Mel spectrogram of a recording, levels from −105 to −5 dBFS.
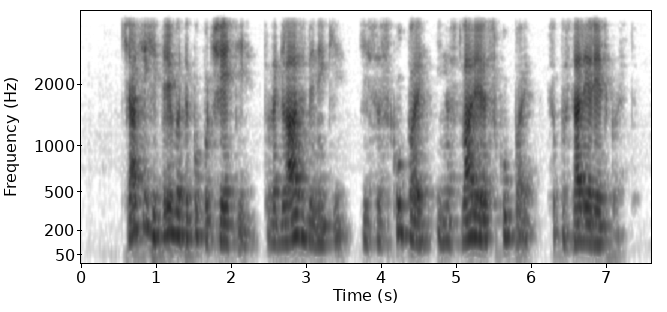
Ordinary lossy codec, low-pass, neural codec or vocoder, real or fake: none; 3.6 kHz; none; real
